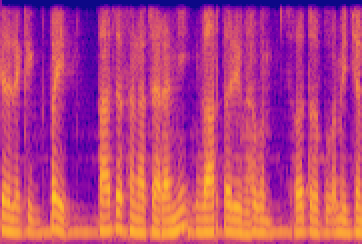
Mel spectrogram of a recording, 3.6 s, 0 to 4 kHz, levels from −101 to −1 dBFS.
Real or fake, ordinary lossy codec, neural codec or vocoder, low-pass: fake; none; codec, 24 kHz, 0.9 kbps, WavTokenizer, medium speech release version 2; 3.6 kHz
